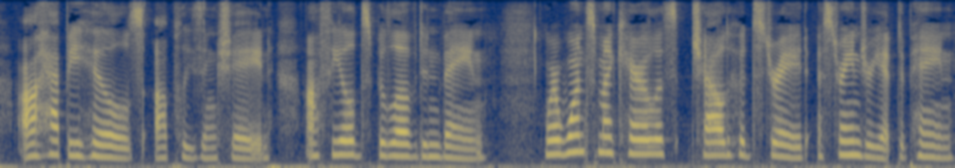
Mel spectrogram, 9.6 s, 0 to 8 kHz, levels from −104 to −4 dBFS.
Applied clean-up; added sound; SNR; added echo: none; none; none; none.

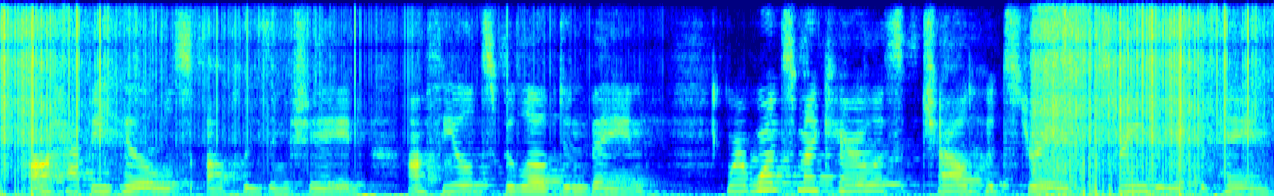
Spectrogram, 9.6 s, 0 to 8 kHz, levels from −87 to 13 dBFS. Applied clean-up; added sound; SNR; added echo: none; Crackle; 1 dB; reverberation time 1.0 s.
